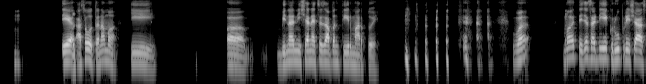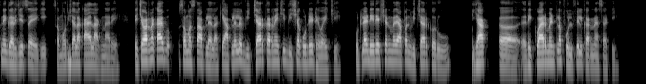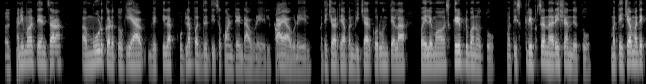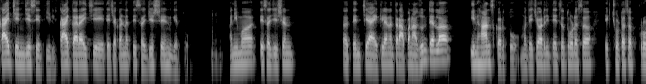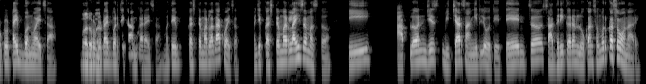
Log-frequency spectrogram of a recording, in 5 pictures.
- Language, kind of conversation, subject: Marathi, podcast, सर्जनशील अडथळा आला तर तुम्ही सुरुवात कशी करता?
- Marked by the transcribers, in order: other background noise; chuckle; unintelligible speech; in English: "डायरेक्शनमध्ये"; unintelligible speech; in English: "रिक्वायरमेंटला फुलफिल"; unintelligible speech; in English: "स्क्रिप्ट"; in English: "स्क्रिप्टचं नरेशन"; unintelligible speech; in English: "चेंजेस"; in English: "सजेशन"; in English: "सजेशन"; in English: "एन्हान्स"; in English: "प्रोटोटाइप"; in English: "प्रोटोटाइपवरती"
